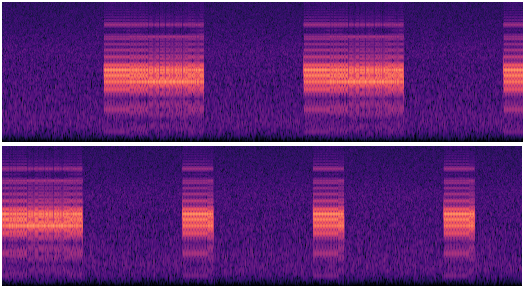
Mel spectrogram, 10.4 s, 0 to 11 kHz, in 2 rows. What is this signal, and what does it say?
Emergency Alert System (SAME) tones (header bursts, then end-of-message bursts), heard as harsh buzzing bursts, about 520.83 baud.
